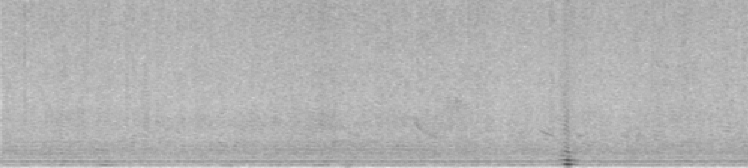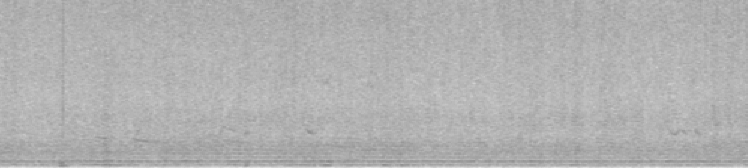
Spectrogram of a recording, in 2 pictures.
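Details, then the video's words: Bees in a natural setting, a steady layered drone of many overlapping wingbeat hums filling the whole stretch, with one sharp brief click near the middle and otherwise an even, unbroken buzz. "bees therapy relaxing natural buzzing sound"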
